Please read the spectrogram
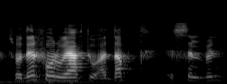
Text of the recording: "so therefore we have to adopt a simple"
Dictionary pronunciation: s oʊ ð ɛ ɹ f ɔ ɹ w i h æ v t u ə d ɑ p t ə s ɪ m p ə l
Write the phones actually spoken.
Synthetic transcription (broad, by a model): s oʊ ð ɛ ɹ f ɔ ɹ w i h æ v t u ə d ɑ p t ə s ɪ m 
